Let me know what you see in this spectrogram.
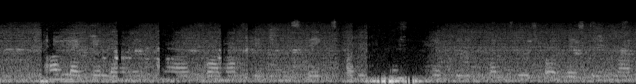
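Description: From the start to the end, an echo leak is audible: a delayed copy of the speech trails by about 120 ms at roughly equal loudness, likely from residual loudspeaker echo. The speech dips at 0.47–0.53 s and 1.2–1.27 s, more deeply at 1.62–1.71 s, and drops hardest from 3.69 to 4.26 s, likely speech suppressed in double talk.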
